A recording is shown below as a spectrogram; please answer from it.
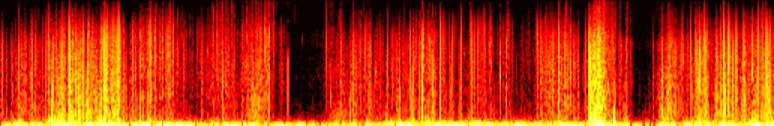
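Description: Fingertips rub the soft silicone outer ear of a white binaural microphone, producing close, continuous muffled rustling and scraping with a heavy low rumble and many quick soft brushes. The texture shifts in brief bursts with short dips between strokes.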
